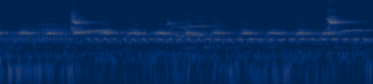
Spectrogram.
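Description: A Waterslager canary sings a continuous, rolling song of bubbling trills and liquid notes, with brief sharper bright accents breaking in about every few seconds.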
